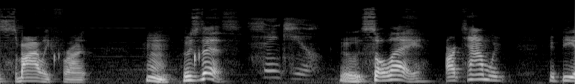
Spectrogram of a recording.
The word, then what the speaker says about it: Soleil: that was good sorry Oh Soleil that's how you pronounce it okay so I'd be calling slowly this whole time so now I'm an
